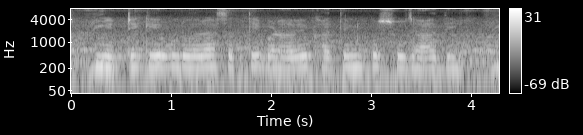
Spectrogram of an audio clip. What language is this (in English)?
Bhojpuri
